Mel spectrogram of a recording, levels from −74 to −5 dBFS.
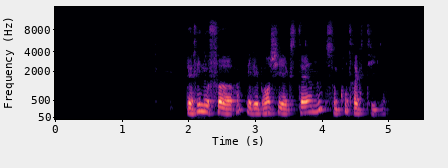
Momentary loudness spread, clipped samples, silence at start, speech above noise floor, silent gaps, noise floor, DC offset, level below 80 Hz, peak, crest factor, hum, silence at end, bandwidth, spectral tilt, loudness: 14 LU; under 0.1%; 2 s; 55 dB; none; -84 dBFS; under 0.1%; -84 dBFS; -10 dBFS; 22 dB; none; 0.6 s; 11 kHz; -6 dB/octave; -29 LUFS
